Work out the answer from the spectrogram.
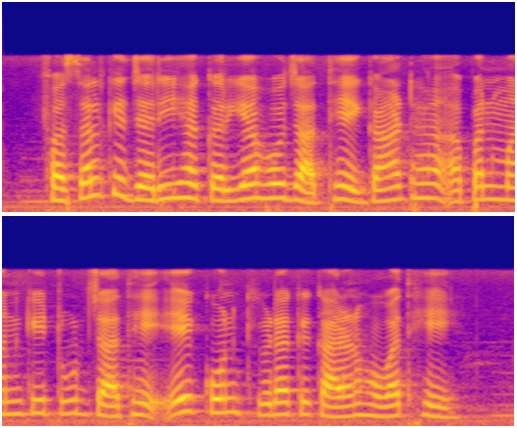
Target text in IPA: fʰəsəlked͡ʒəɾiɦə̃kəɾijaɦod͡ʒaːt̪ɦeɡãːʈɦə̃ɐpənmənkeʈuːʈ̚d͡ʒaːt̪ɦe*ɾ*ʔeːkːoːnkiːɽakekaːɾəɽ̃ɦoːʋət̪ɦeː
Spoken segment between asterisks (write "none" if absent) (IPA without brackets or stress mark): none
